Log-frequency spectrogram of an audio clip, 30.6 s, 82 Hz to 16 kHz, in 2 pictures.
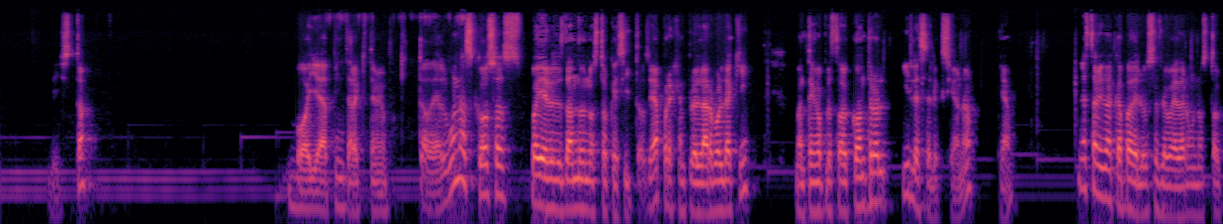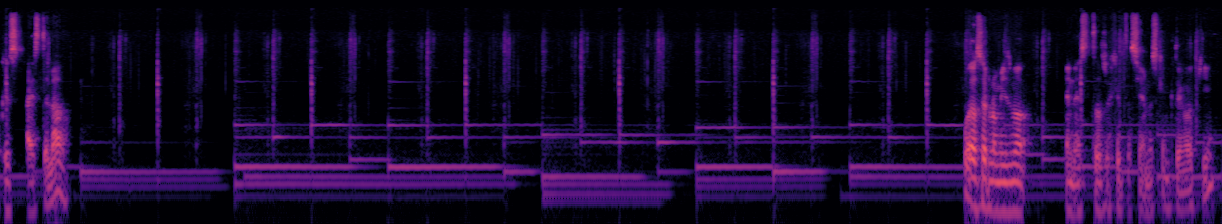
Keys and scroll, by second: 1.4 super+d, 14.4 super+z, 17.6 alt+super+z, 20.3 super+d, 23.5 alt+super+z, 24.5 super+d.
